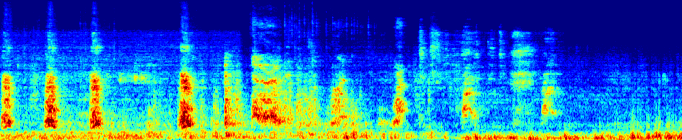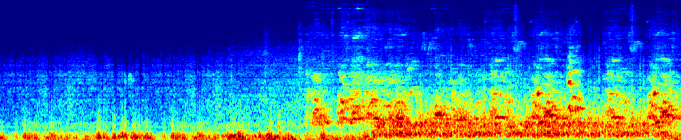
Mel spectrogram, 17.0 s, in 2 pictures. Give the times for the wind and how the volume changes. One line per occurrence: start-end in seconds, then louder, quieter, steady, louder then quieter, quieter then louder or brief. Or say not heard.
0.0-17.0 louder.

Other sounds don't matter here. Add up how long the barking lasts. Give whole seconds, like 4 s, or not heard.
12 s.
